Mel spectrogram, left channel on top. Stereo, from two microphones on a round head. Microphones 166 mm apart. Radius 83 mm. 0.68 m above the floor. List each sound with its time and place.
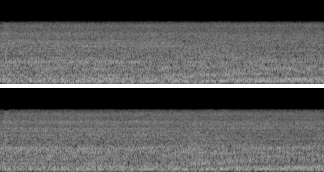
0.0 s running water: 75° right (ahead or behind), 1.3 m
